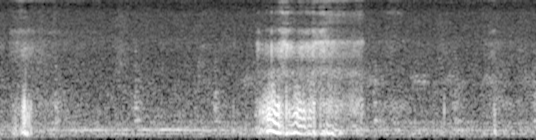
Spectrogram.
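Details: A female dog's loud snoring while asleep, loud enough that she sometimes scares herself: one rough, rattling snore over a quiet room, with faint breathing noises before and after.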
